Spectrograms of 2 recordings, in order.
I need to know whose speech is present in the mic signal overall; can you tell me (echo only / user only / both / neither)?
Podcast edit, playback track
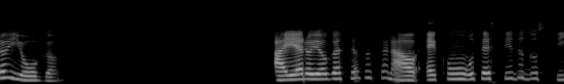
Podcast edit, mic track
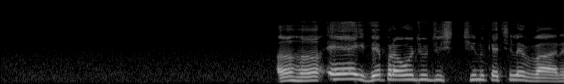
user only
